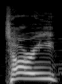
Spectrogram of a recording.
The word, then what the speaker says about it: Tari: Tari, rhymes with Jabari, Welshlander, Garrett G, aka One Big Curd, Eric M, Mr. D, Tommy K.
